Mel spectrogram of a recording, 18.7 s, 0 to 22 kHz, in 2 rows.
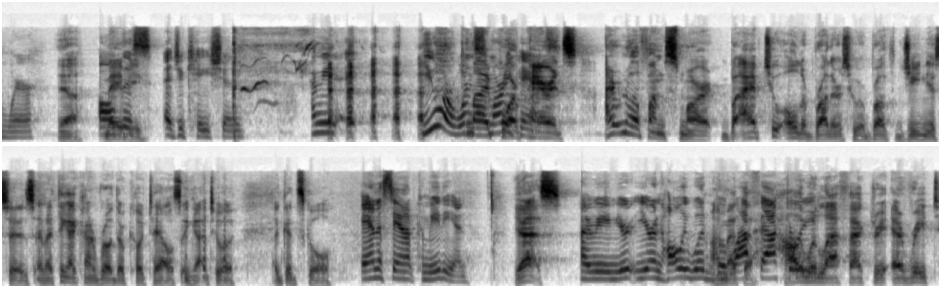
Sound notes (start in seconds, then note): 8.9 laughter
